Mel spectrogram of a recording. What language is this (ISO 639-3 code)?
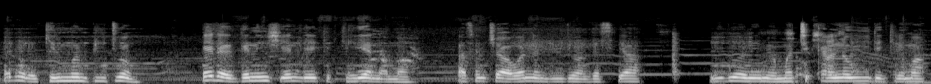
tur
